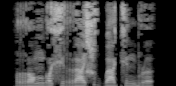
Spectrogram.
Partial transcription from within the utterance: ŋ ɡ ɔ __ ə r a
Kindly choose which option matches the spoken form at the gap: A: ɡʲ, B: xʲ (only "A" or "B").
B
